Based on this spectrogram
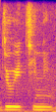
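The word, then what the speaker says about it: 十一人: Nah, juichi bukan juhitori tapi juichining gitu ya.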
